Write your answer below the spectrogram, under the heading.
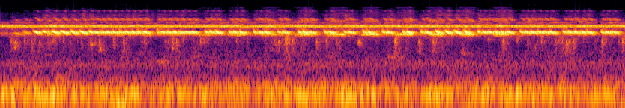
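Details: Chorus of autumn insects, a continuous high shrill tone paired with a rapidly pulsing trill just beneath, unbroken throughout, with faint low rumble underneath.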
